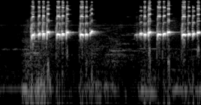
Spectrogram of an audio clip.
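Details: Lesser green leafbird song used as a training recording for captive songbirds, with mimicked fighting-sparrow, lovebird and hummingbird phrases: rapid bursts of sharp high chirps in tight clusters, two groups separated by a short pause.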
